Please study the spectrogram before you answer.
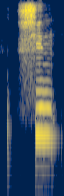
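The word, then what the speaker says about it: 鑫: a different character and the pronunciation or pinyin is here shin i still remember back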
